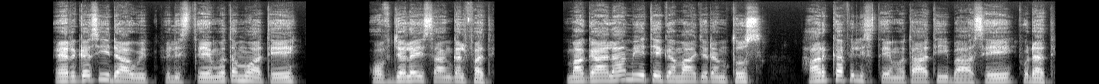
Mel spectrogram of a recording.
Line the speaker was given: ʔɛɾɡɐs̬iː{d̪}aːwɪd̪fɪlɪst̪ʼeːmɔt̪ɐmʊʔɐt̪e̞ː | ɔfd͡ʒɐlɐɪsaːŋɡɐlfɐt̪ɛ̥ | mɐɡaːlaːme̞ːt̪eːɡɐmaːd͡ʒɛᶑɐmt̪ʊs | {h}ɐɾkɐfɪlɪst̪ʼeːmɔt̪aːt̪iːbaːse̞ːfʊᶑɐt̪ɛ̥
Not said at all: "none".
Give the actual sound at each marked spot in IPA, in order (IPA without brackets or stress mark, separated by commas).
d̪, h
